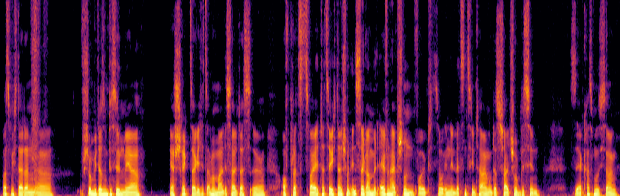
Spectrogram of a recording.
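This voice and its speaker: A man's voice: medium pitch, level tone, fairly quick, warm tone. A young man chatting casually, rambling with lots of filler words. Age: young adult. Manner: rambling, many fillers like "so" and "halt". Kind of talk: casual chat.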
